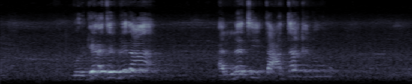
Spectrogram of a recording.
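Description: An elderly man speaks with emphasis into a microphone, in short bursts with pauses.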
